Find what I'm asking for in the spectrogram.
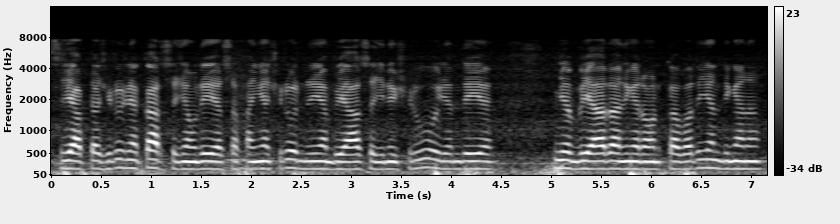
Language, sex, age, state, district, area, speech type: Punjabi, female, 60+, Punjab, Bathinda, urban, spontaneous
